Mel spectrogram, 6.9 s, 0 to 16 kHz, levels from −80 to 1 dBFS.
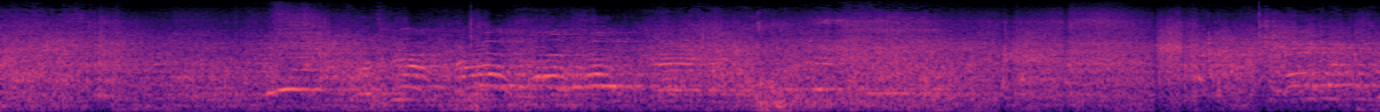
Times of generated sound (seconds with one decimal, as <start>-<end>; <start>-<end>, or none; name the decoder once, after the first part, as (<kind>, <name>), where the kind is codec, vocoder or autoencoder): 0.5-1.6 (autoencoder, DAC-VAE); 4.8-6.0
